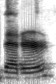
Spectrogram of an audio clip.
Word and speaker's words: Vedder: And I have Eddie Vedder, born in 1964.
